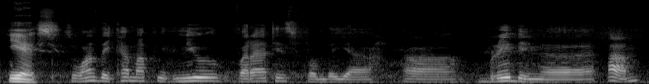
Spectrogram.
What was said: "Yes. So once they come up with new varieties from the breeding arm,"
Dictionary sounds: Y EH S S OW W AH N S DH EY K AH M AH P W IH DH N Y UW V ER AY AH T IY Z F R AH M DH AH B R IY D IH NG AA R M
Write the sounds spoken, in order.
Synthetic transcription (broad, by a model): Y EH S S OW W AH N S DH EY K AH M AH P W IH DH N Y UW V ER AY AH T IY Z F R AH M DH AH B R IY D IH NG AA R M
